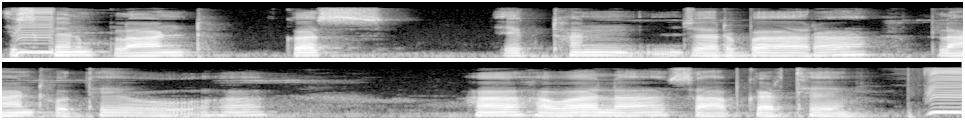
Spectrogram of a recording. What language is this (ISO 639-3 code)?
hne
